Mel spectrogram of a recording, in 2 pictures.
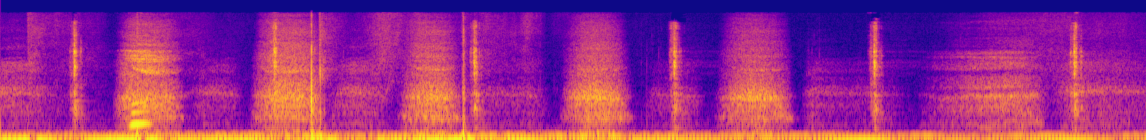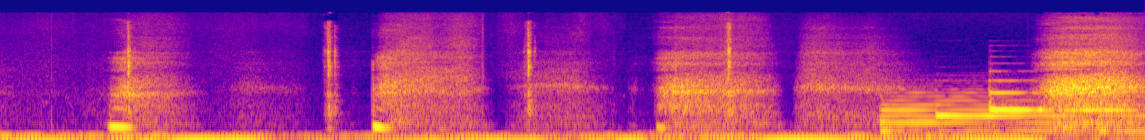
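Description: A young woman speaks softly and anxiously, close by.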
